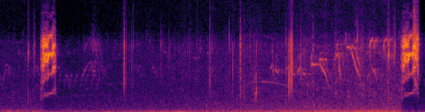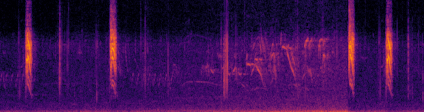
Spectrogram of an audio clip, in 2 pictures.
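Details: Calling female yellow-bellied seedeater trying to attract a male. Loud, brief high chips come at irregular intervals, some in quick pairs, over softer, continuous high twittering.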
